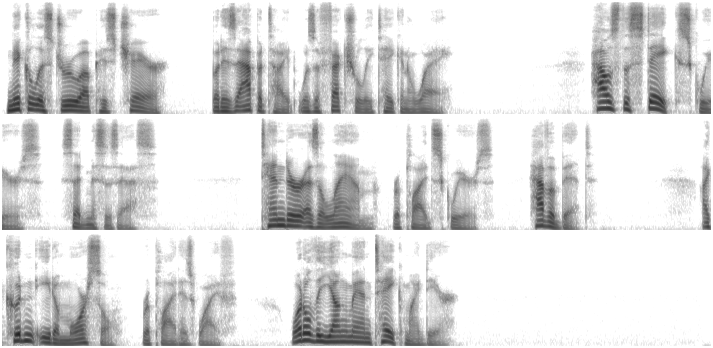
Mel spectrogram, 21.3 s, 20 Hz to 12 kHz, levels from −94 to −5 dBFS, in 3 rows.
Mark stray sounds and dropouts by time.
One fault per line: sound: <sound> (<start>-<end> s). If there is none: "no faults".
no faults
